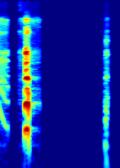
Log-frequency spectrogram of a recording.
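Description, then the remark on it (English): A cat makes a few brief, odd purring trills, short rolling chirps separated by quiet gaps, with no talking over them. “Weird purr.”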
